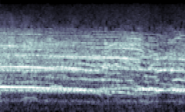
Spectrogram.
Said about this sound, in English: Presenting your noble King Rupert II. Large cheer! Yay!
